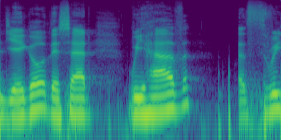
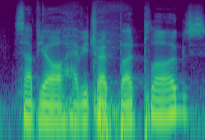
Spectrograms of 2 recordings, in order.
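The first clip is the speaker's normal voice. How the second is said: put-on American voice, lower; 5 semitones lower than usual. Trying to sound more American by imitating Jeff. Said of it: "Jeff acts like, um, what's Jeff go?".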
